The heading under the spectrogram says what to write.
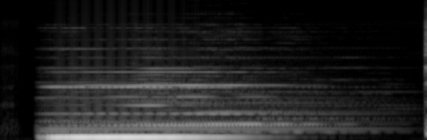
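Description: An eerie, droning insect-like buzz with a rich harmonic hum starts abruptly, holds steady for a few seconds, then slowly fades. No one speaks.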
